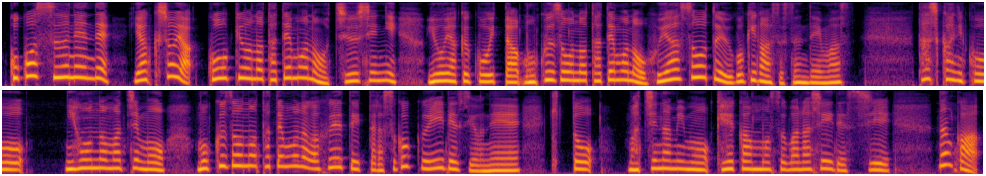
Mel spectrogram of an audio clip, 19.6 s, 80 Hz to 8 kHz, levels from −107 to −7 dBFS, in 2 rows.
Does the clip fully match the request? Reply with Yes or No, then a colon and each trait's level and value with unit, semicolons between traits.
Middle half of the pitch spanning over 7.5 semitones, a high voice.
No: average, 5.2 semitones; very high, 265 Hz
